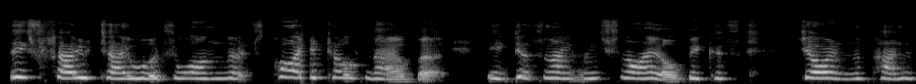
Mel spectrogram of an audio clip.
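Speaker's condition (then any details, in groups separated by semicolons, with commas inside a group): Cerebral palsy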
